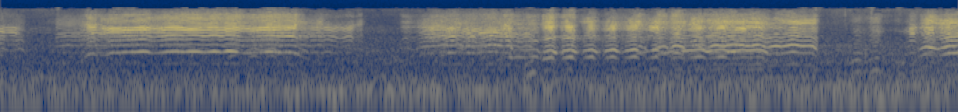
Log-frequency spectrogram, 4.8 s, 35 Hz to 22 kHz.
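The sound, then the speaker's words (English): Young goats, 19 kids running out as a gate opens, followed by their guardian Maremma sheepdogs, bleat repeatedly and overlapping, a noisy chorus of high wavering cries, with scuffling movement underneath and no one talking. “every one of his 19 kids come running, followed by their guardian Maremma sheepdogs, Ranger and Luna.”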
